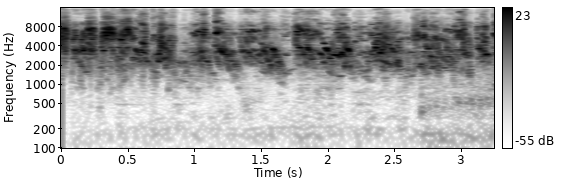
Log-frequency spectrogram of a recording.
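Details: Many budgerigars from breeding pairs keep up a steady stream of harsh squawks and thin twittering notes, rising and falling in loudness.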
